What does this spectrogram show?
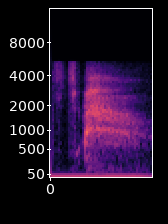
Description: Ch Ch Oowww Instrument Sound Effect
Download a high-quality ch ch oowww instrument sound effect.
ch-ch-oowww-instrument.mp3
